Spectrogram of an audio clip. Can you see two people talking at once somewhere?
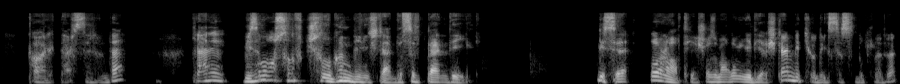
No

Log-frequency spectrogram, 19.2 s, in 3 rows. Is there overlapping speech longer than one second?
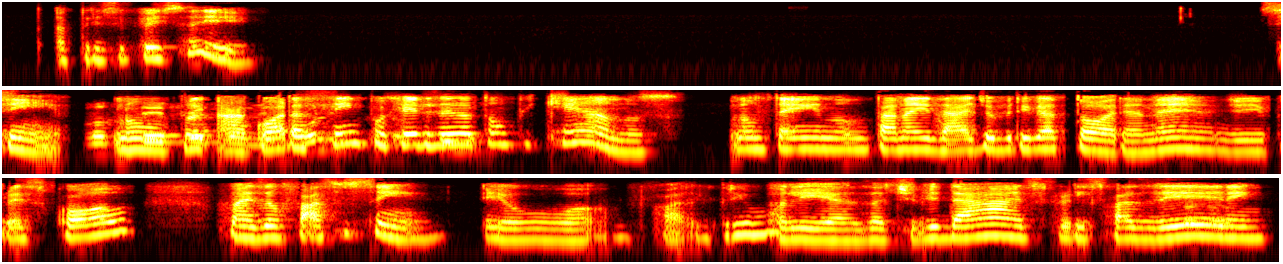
Yes, from 7.0 s

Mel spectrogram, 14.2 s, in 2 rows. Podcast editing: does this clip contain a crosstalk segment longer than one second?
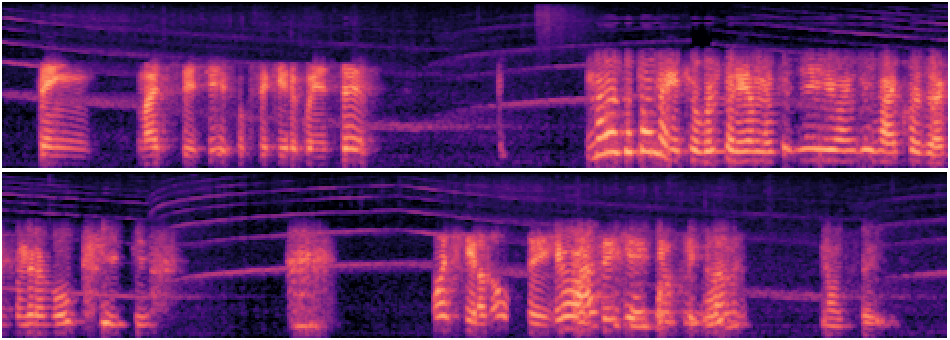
Yes, from 11.2 s

